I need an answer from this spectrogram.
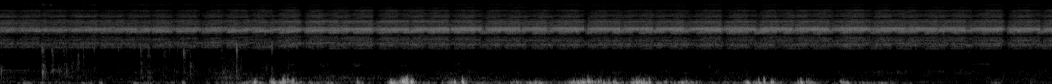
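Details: Cicada cretensis singing after sunset in an old olive grove at 34 C: a continuous, steady high buzzing hiss without pauses, with footsteps and low rustling beneath.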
